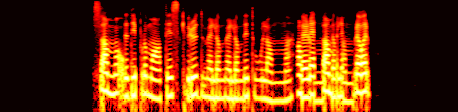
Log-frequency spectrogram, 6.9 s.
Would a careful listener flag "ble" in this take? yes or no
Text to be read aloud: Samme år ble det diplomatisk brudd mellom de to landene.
yes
